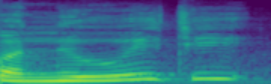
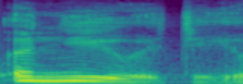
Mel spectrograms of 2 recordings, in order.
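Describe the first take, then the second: First: Annuity as "a-NOO-i-ty", no glide; "noo" variant. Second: Annuity as "a-NYOO-i-ty", with a y-glide; "nyoo" variant. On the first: Teacher offering one of two valid forms, annuity said "a-NOO-i-ty". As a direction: stress a plain "NOO" in annuity. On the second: Teacher offering the other valid form, annuity said "a-NYOO-i-ty". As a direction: slip a y into annuity before the U. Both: Shown as a demonstration. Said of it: "Tanto faz".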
